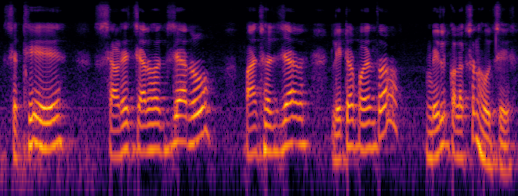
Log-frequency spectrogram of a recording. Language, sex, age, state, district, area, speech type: Odia, male, 30-45, Odisha, Subarnapur, urban, spontaneous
